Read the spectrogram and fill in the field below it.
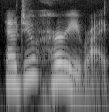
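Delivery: a mother hurrying her son off; urgent. A narrator's reading. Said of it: "It's urgent".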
